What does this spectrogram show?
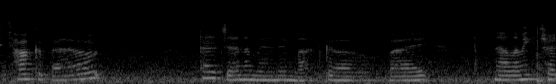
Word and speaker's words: Moscow: my idaho came out we have a town that i used to live in in idaho called moscow which is spelled exactly the same as moscow but they don't want to be thought of as russia so they say moscow signed out that was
